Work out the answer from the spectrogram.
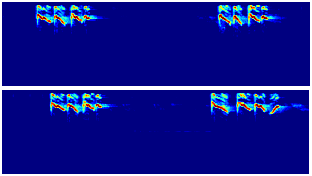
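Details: White-eye singing energetically in ngalas style to encourage other white-eyes to join in: four bursts of three or four high, steeply falling whistles, spaced roughly every two and a half seconds, with faint low tones between them.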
